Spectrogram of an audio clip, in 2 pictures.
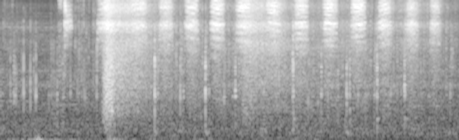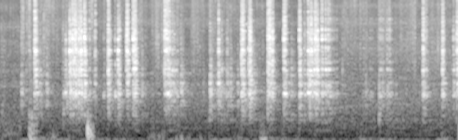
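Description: Trigger spray bottle squirting cleaner onto a stainless steel shelf in a quick run of sprays, then a paper towel wiping the steel in short rubbing strokes.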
